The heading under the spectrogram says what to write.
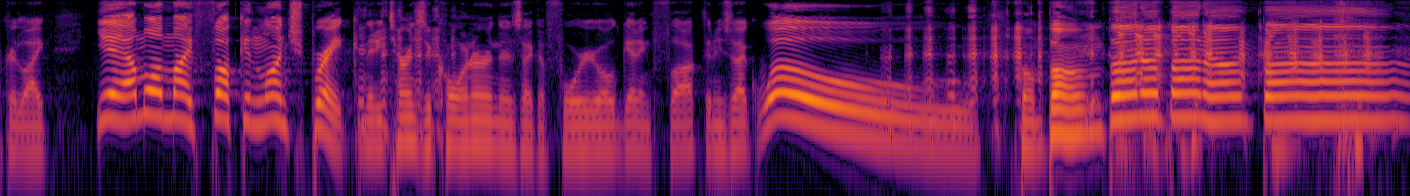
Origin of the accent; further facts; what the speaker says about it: New York, United States; I'm just a New Yorker.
